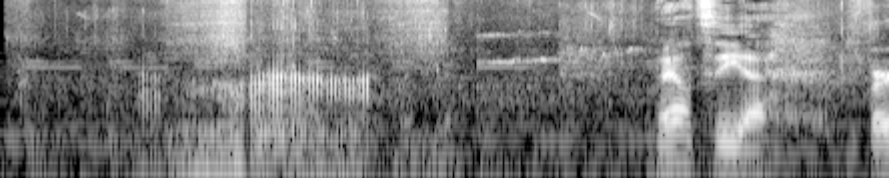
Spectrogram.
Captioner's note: angry growling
